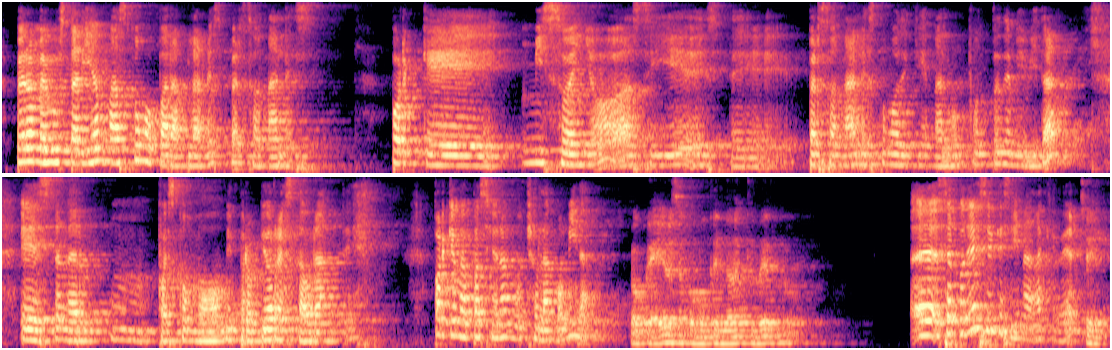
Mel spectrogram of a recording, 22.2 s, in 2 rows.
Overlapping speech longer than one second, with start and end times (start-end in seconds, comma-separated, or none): none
